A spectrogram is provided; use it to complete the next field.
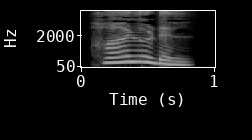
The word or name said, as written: ಹಾಳೊಡಲ್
